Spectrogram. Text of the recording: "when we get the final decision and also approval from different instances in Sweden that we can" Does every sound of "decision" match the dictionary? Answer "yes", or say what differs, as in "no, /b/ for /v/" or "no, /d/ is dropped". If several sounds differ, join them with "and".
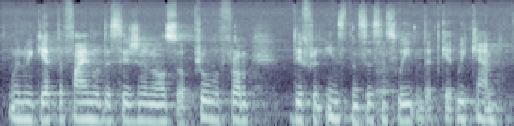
yes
